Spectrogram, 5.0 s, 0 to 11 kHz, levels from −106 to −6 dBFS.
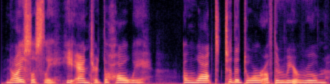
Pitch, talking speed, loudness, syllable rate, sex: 225 Hz, 170 wpm, -18 LUFS, 4.8 syllables/s, female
